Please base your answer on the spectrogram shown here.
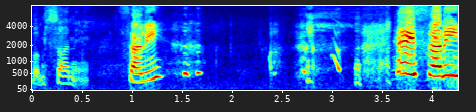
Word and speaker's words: Sonny: Well, yes, they always called him Sonny. Sonny? Hey, Sonny. It rhymes with honey, you know. Sonny and honey.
